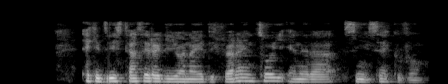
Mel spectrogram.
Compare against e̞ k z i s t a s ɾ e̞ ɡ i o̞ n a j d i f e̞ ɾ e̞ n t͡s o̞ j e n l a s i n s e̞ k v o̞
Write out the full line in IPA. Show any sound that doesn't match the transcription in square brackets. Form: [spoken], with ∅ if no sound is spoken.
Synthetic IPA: e̞ k z i s t a s ɾ e̞ ɡ i o̞ n a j d i f e̞ ɾ e̞ n t͡s o̞ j e n l a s i n s e̞ k v o̞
